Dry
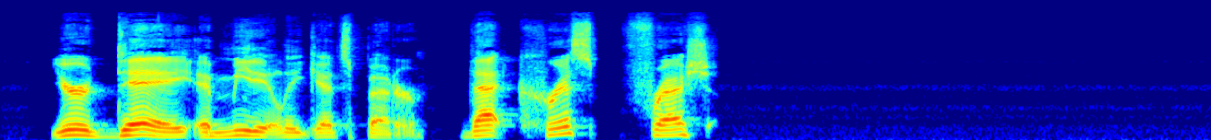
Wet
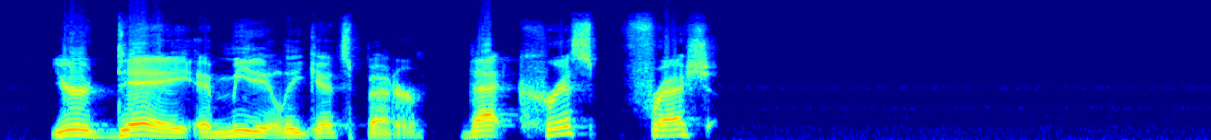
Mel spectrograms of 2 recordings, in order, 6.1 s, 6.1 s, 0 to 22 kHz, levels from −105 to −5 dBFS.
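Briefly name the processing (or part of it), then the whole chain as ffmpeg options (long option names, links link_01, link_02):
clipper into limiter: -filter_complex "[0:a]asettb=1/sr,asplit=3[link_01][link_02][link_03];[link_01]atrim=end=1.794[link_04];[link_02]atrim=start=1.79:end=2.53,asetpts=PTS-STARTPTS,afade=type=in:duration=0.004:curve=qsin,afade=type=out:start_time=0.736:duration=0.004:curve=qsin,lowpass=frequency=5700:width=0.5412,lowpass=frequency=5700:width=1.3066[link_05];[link_03]atrim=start=2.526[link_06];[link_04][link_05]acrossfade=duration=0.004:curve1=hsin:curve2=qsin[link_07];[link_07][link_06]acrossfade=duration=0.004:curve1=qsin:curve2=hsin,asoftclip=type=hard:threshold=-18dB,alimiter=level_in=0.5dB:limit=-24dB:level=0:latency=1:release=196,volume=-0.5dB,volume=-4dB"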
